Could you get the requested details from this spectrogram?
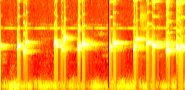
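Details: Night-time ropel song of a sooty-headed bulbul meant for tutoring contest birds; liquid whistled phrases with quick up-down inflections, a held level note midway, then a faster series toward the end, constant low hum behind.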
